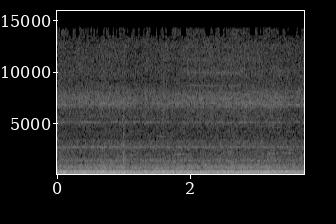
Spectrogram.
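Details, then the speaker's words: Instant Pot Duo Evo Plus 8 quart cooking during water test with 3 cups of water, after preheating steam stopped: soft steady hiss with faint low hum, no spitting or valve chatter; normal pressure cooking. "And so this is what it sounds like while it's cooking. Nice, low, and quiet."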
